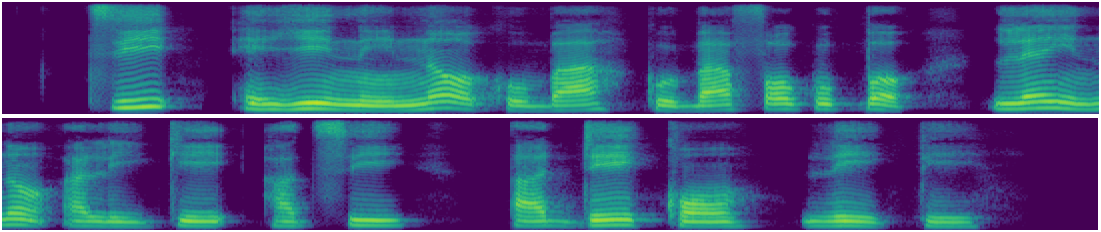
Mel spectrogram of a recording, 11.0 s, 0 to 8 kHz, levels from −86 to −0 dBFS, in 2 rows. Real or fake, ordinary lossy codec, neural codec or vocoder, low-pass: fake; none; codec, 24 kHz, 0.5 kbps, DualCodec; 7.2 kHz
